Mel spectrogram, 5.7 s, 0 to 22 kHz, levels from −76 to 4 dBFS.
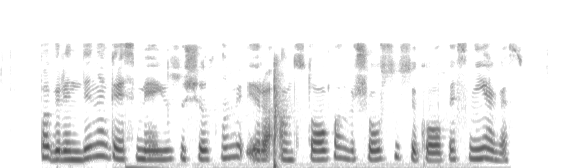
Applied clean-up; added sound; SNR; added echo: none; Hands; 15 dB; none.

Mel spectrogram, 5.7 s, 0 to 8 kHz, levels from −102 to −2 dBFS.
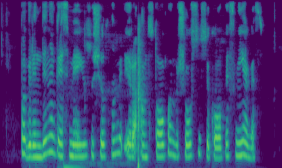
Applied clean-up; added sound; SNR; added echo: classical method log-MMSE.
